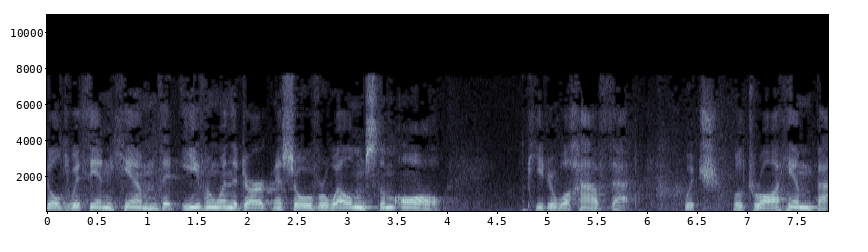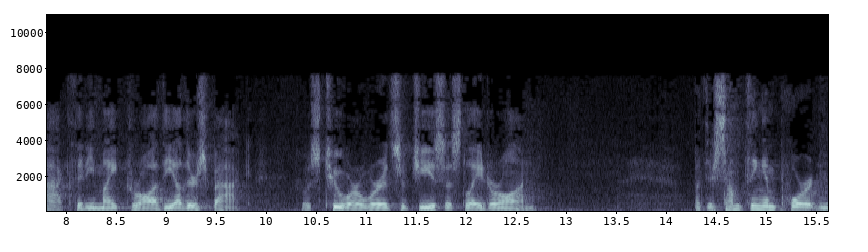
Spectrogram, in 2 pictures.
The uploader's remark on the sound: Preached in the Church of the Annunciation, Ottawa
